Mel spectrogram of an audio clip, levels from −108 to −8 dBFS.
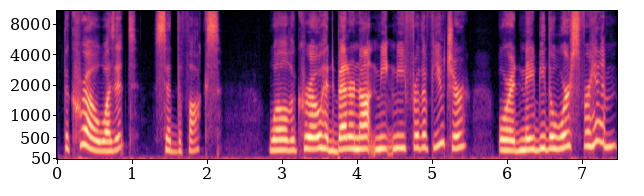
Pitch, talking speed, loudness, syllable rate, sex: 260 Hz, 210 wpm, -17 LUFS, 4.9 syllables/s, female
